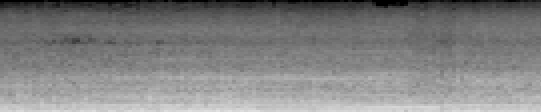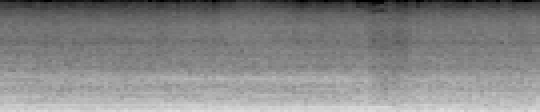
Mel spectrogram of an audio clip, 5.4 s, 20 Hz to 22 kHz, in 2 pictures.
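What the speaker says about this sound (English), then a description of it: "The engine sounds nice." A 2020 Benelli TRK 502X motorcycle engine runs steadily while riding, a loud close drone with small shifts in pitch, and wind rush over the top.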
